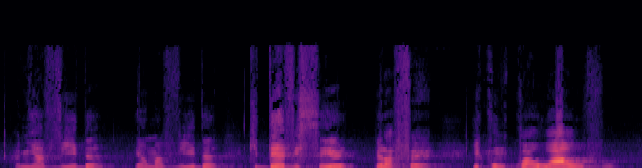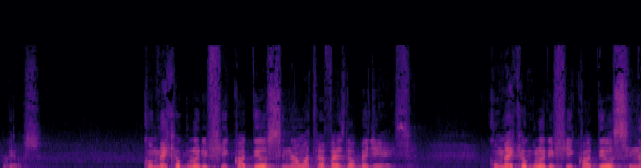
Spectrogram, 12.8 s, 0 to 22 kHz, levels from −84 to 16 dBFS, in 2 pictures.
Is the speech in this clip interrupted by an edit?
yes; 2 cuts; at 3.5 s, 6.5 s

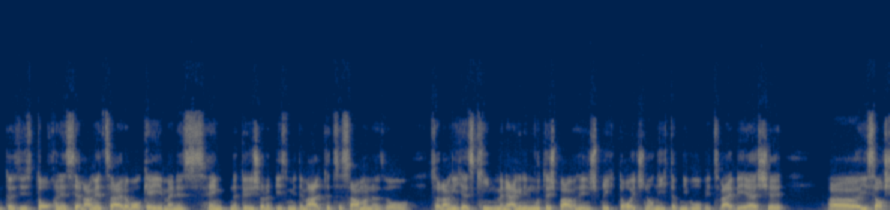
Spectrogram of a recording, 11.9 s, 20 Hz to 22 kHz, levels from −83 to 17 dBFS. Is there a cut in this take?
no; 0 cuts

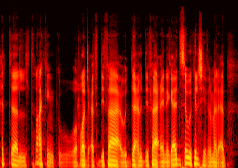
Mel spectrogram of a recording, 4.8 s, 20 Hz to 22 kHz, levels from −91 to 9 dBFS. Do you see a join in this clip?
no; 0 cuts

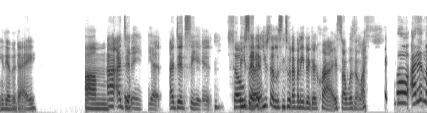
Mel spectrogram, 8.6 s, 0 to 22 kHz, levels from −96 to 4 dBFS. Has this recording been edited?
yes; 2 cuts; at 2.9 s, 4.5 s

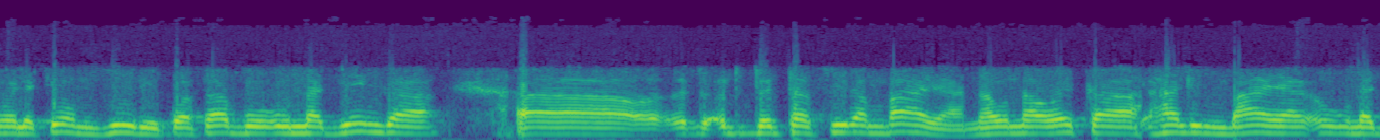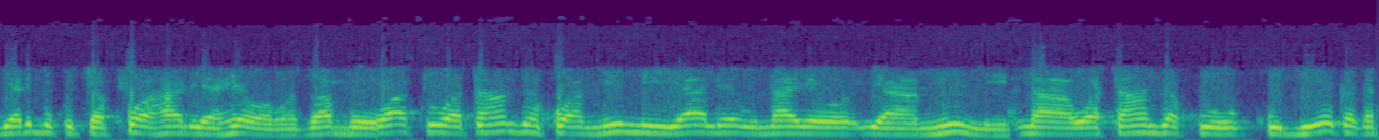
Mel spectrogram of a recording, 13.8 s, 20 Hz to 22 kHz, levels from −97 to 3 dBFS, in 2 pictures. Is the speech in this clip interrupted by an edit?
yes; 3 cuts; at 5.7 s, 8.8 s, 11.9 s

